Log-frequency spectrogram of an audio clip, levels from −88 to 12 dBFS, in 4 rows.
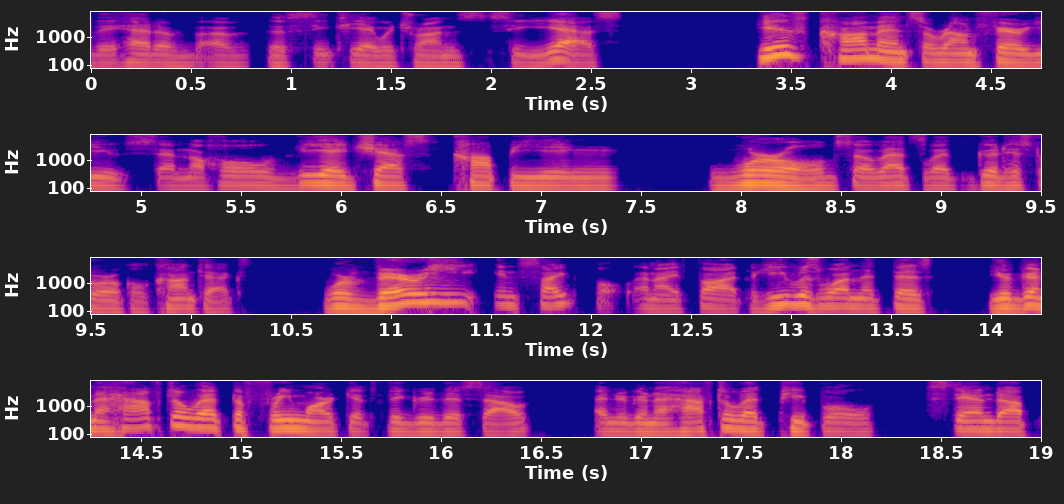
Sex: male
